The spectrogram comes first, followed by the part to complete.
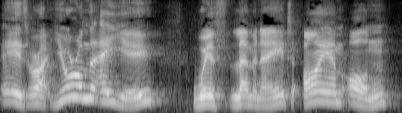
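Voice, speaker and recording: Animated young man vlogging at home. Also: high voice, unhurried, a little hiss or hum. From England. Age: young adult. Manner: jokey, teasing, animated. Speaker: vlogger host. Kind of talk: casual chat. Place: apartment living room indoors. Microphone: handheld camera.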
